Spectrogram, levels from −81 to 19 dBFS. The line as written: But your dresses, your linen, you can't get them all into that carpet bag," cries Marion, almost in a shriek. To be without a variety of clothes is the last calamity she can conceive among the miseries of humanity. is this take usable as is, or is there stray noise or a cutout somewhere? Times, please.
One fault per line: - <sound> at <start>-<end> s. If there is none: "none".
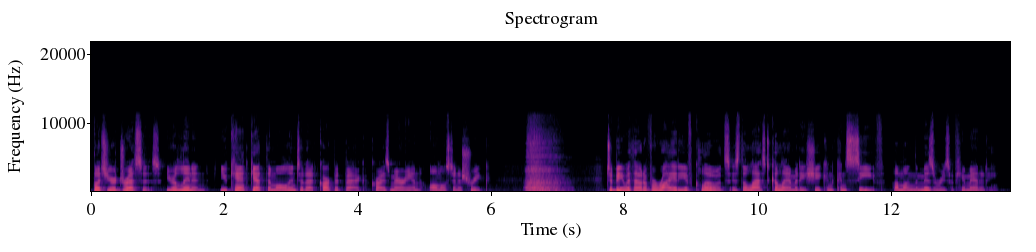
- sigh at 6.5-7.3 s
